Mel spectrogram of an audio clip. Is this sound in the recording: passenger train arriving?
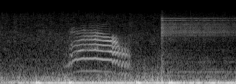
no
